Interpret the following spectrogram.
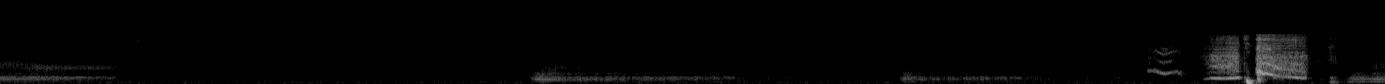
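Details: Threatening calico kitten, about a month and a half old, rescued in Kagoshima, Japan, before a typhoon: three low drawn-out growls separated by silences, then a sudden loud spitting hiss near the end.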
